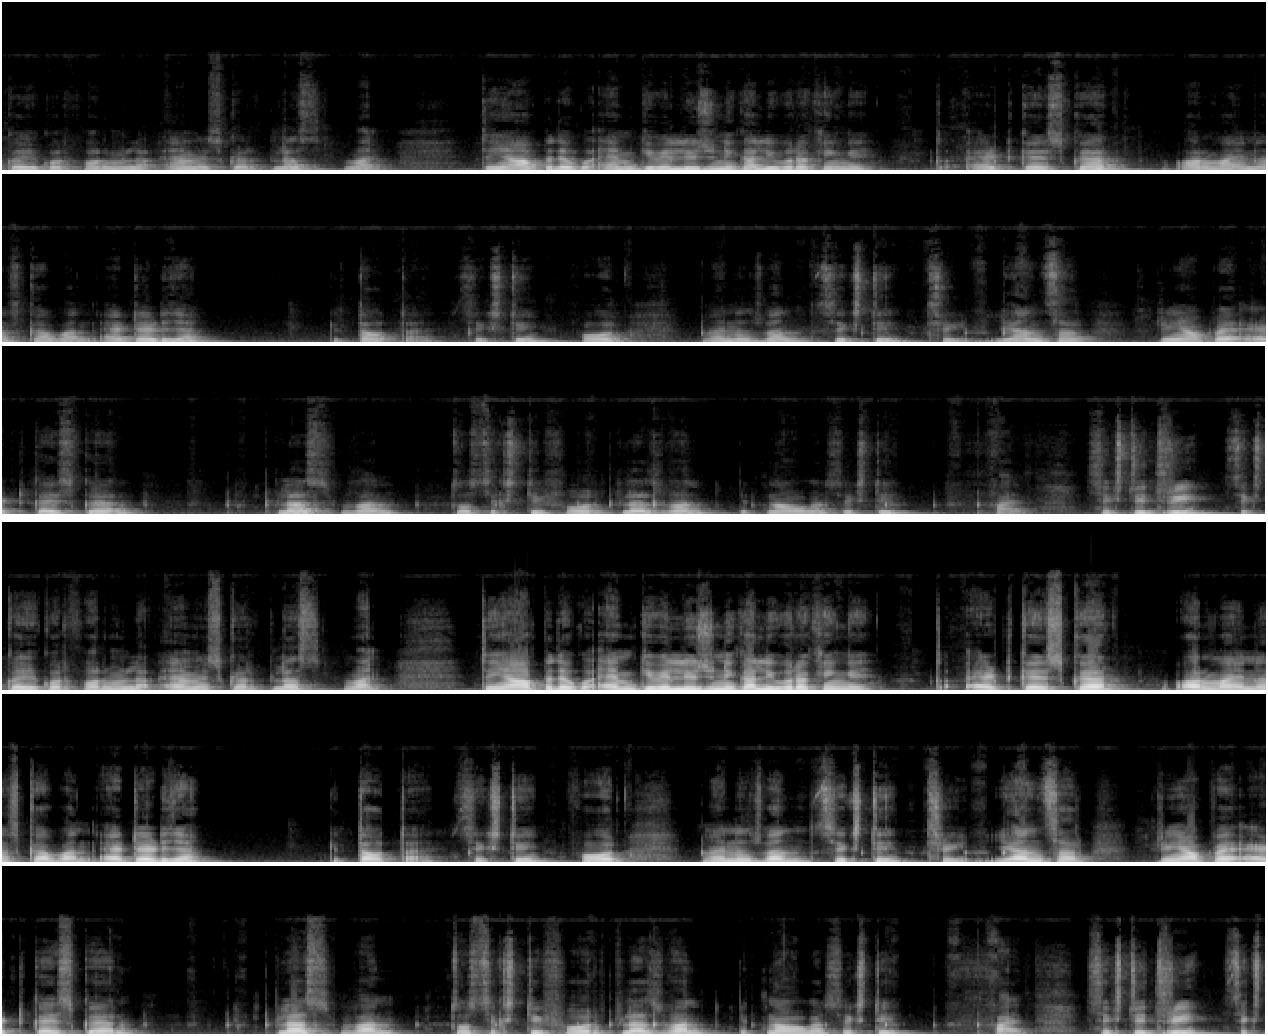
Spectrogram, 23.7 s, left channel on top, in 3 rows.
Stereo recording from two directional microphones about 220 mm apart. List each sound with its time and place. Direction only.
0.0 s speech: 50° right (ahead or behind)
17.5 s speech: 55° right (ahead or behind); by 23.6 s 35° right (ahead or behind)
